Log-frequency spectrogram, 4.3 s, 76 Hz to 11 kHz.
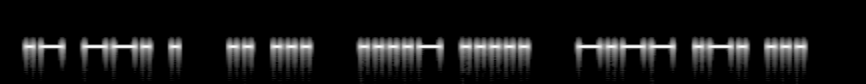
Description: Morse code, heard as a keyed tone, about 34 wpm, 700 Hz. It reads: AGE IS 45 YRS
